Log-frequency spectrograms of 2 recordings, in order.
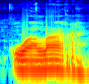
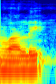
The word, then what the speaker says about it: walar: Tapi saya enggak kurang setuju kalau dibacanya tapa kawali karena di sini enggak ada bunyi i, enggak ada tanda i. Adanya tanda r jadi walar bukan li, bukan wali.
